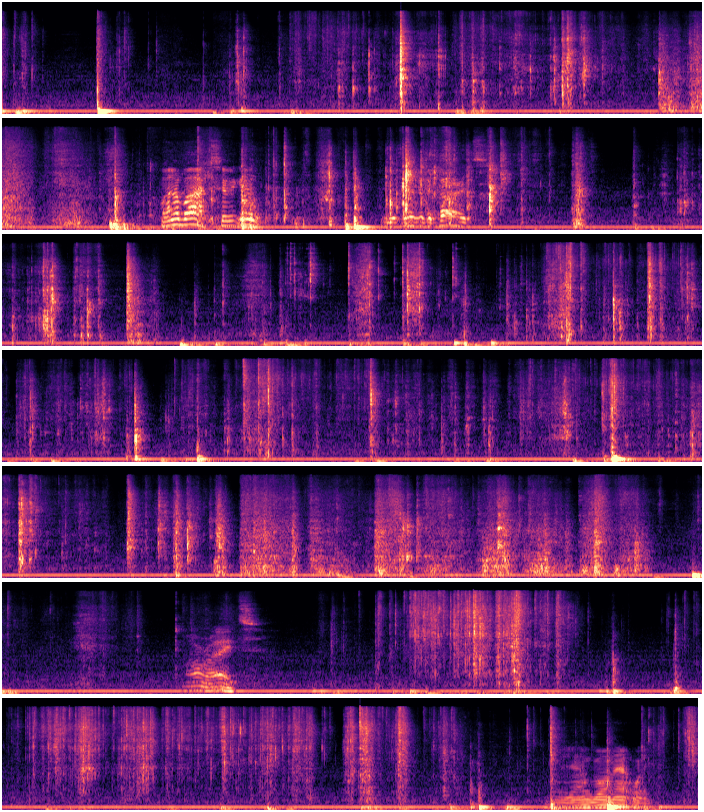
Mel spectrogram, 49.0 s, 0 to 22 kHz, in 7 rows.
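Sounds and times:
low electrical hum: 0:00.0 - 0:48.9
plastic wrapper crinkling and tearing: 0:02.7 - 0:06.6, 0:08.6 - 0:12.6, 0:13.5 - 0:15.1, 0:16.8 - 0:32.6, 0:38.4 - 0:40.9, 0:41.6 - 0:48.9.

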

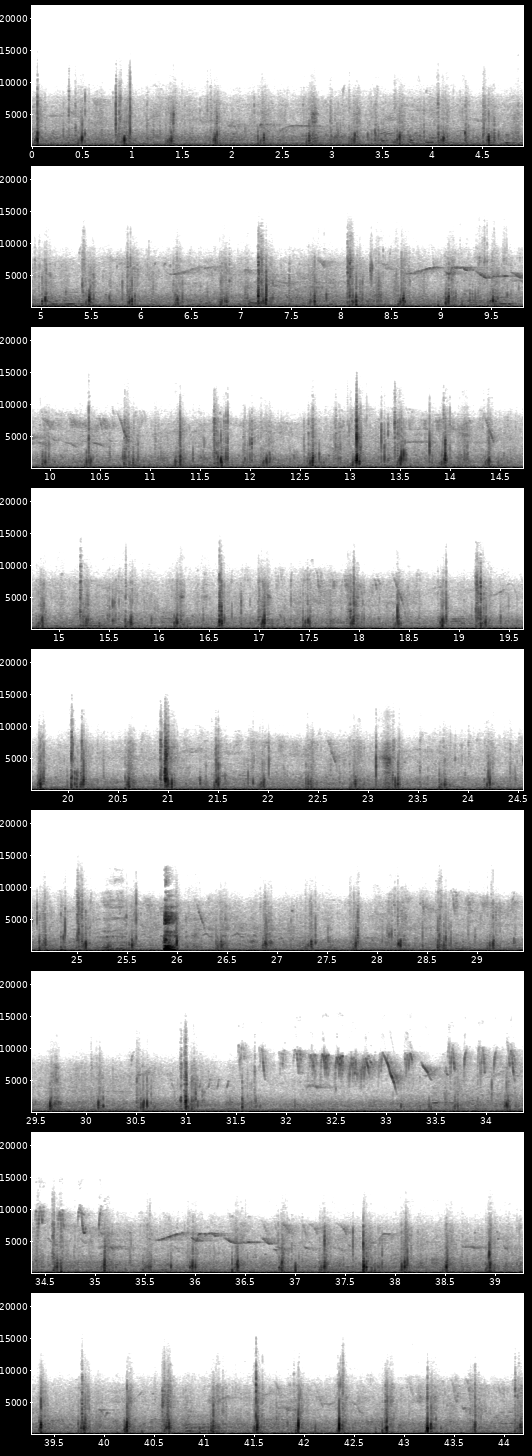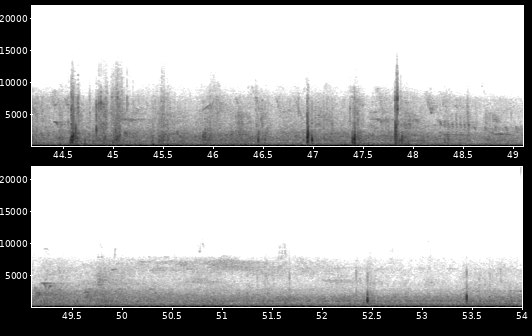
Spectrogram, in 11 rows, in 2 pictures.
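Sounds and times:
constant low rumble: 0:00.0 - 0:54.0
footsteps on paved path: 0:00.0 - 0:54.0.

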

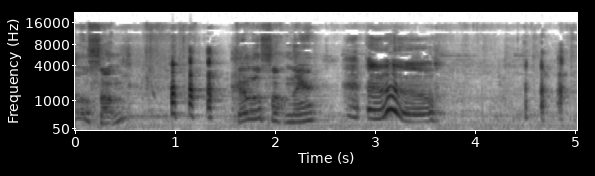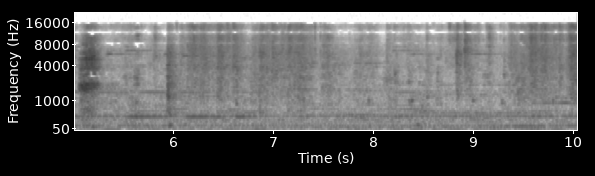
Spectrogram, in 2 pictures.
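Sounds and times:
man chewing: 0:06.8 - 0:10.0.

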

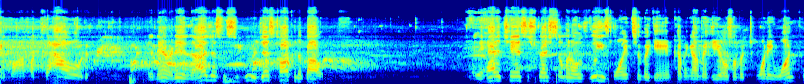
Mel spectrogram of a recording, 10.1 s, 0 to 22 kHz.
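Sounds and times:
basketball arena ambience: 0:00.0 - 0:10.0.

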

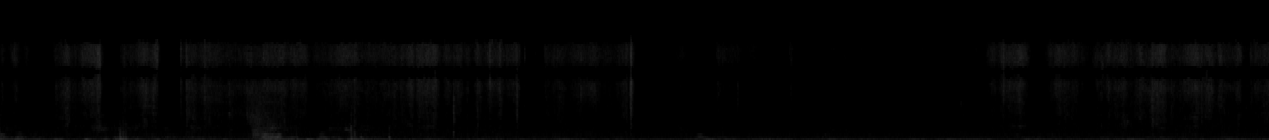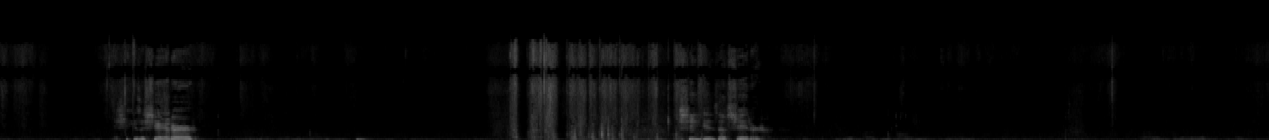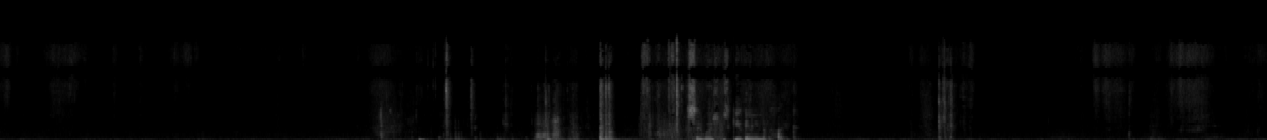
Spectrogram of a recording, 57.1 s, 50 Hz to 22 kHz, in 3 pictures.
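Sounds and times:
rustling of synthetic hair: 0:00.0 - 0:12.0, 0:14.4 - 0:24.6, 0:26.2 - 0:53.0, 0:54.0 - 0:57.0.

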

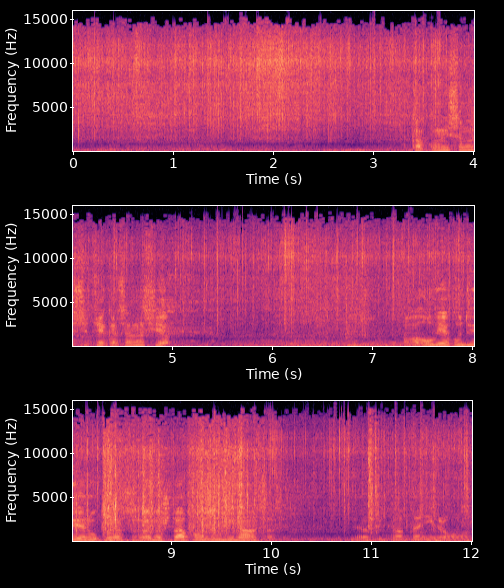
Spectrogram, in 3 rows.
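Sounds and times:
fire pops: 0:00.0 - 0:12.0
wood fire crackling: 0:00.0 - 0:12.0.

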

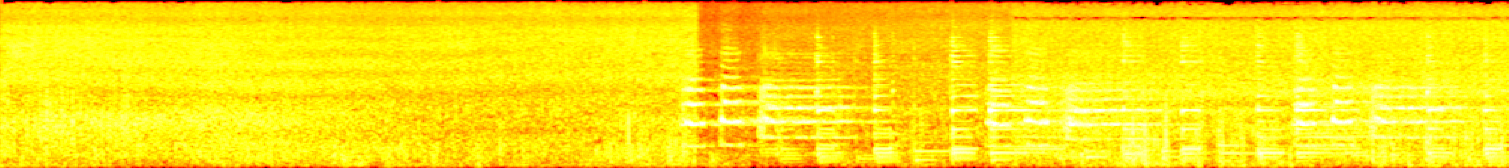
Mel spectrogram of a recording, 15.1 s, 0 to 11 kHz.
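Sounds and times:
ocean surf breaking on beach: 0:00.0 - 0:15.0
plucked acoustic guitar music: 0:07.8 - 0:15.0.

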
